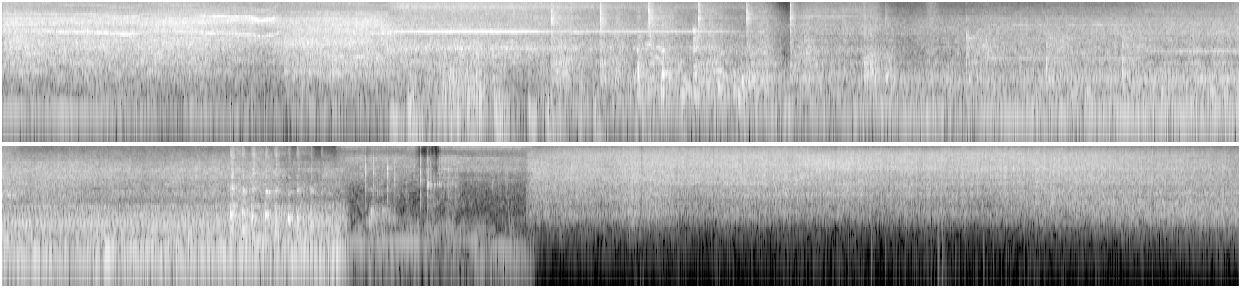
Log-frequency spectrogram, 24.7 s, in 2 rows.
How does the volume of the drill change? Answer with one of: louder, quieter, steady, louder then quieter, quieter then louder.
quieter.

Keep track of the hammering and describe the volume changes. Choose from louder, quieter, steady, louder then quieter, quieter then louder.
quieter.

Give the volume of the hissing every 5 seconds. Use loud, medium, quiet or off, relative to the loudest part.
quiet, medium, loud, loud, loud.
